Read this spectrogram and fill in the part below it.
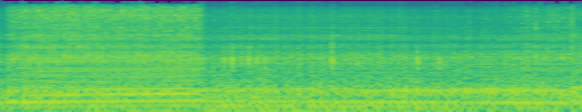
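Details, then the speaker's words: Harley-Davidson V-twin being ridden with both front-cylinder exhaust header nuts missing: loud, raspy rumble with coarse popping, worse under hard acceleration; exhaust leak, fixed later with new nuts. "i just can't get over how obnoxious this bike sounds right now"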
